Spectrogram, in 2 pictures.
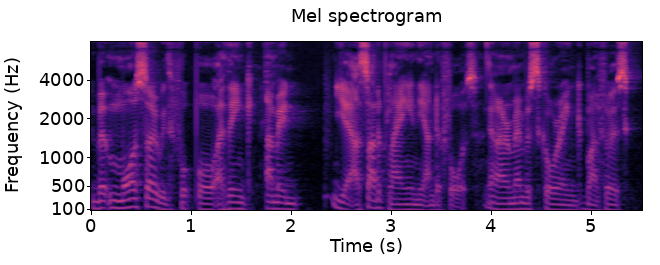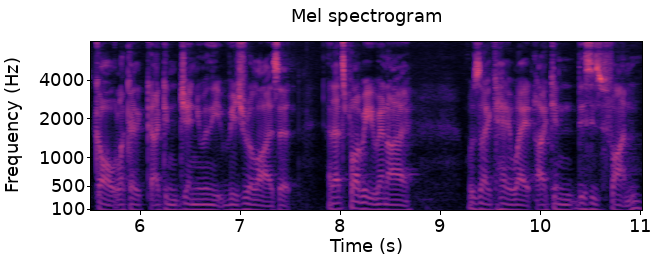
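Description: Fairly quick and very even in loudness, the voice carries an Australian accent with ordinary pitch variation. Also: man, very deep, low pitch for a man. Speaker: podcast guest, football fan. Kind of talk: casual chat.

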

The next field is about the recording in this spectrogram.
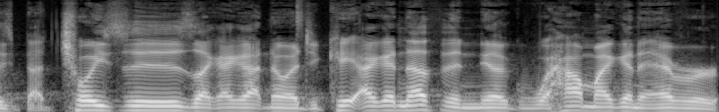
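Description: In a very clean recording with a silent background, a man speaks with an American accent at a very fast pace. His voice sits at a medium pitch with ordinary pitch variation. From California (Lake County, then Bay Area). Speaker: church staff member and graduate student. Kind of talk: testimony.

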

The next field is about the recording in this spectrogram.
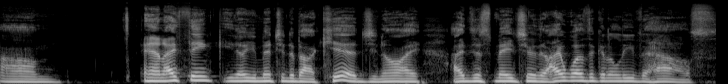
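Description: Speaking in a normal speaking voice at a moderate pace, a man with an American accent has a fairly high pitch and ordinary pitch variation. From Hayward, California (East Bay). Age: 60s. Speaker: truck driver and operators union worker. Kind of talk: personal testimony in interview.

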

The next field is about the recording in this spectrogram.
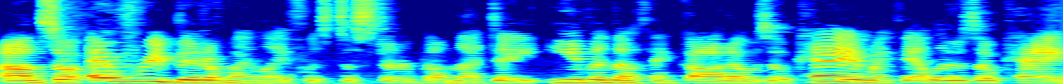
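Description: A woman with an American accent talks at a medium pitch. Her pace is very fast. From Pittsburgh, Pennsylvania. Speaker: licensed counselor and nonprofit director. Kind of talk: interview.

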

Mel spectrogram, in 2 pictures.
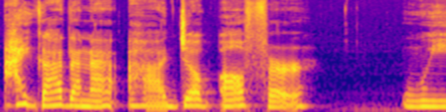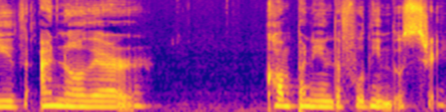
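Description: A woman with a Mexican accent, fairly even intonation, very even loudness and long, frequent pauses, on a very clean recording with a silent background. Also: medium pitch for a woman, fairly slow pace. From Mexico, Hidalgo. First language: Spanish. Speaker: food company executive. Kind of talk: interview. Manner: hesitant, many fillers.

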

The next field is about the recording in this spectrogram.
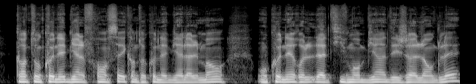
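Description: A man's normal speaking voice of medium pitch at a fairly quick pace, on a very clean recording with a silent background. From Alsace, Sélestat. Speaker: food bank president, retired mayor. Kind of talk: radio interview. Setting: studio.

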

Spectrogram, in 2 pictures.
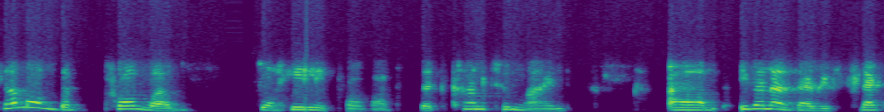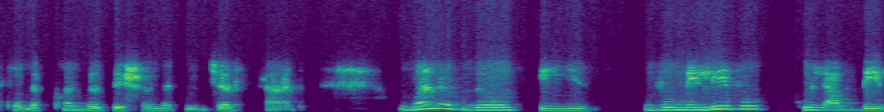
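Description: A woman with a Kenyan accent talks at a fairly slow pace in a medium pitch, her voice swinging very widely up and down. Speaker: business consultant and leadership mentor. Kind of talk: interview.

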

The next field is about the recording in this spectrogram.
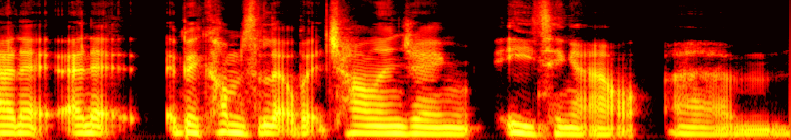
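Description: This woman has a fairly low voice. She speaks with an English accent. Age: 40s. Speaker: nutrition and fertility chef. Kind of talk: casual interview chat. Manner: hesitant, many fillers.

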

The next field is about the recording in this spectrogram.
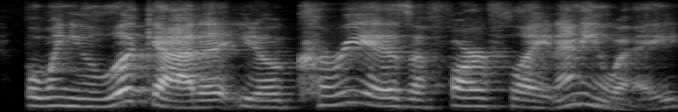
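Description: A woman's normal speaking voice at medium pitch, with ordinary pitch variation. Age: 50s. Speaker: financial advisor podcast host. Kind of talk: solo podcast talk.

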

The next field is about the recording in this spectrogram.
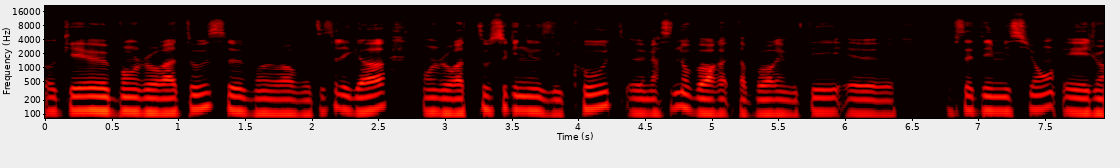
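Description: With a dry, close sound, no echo and a quiet background, a man speaks in a normal speaking voice at medium pitch and a moderate pace, his intonation fairly even. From Madagascar. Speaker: university student. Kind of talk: panel discussion interview.

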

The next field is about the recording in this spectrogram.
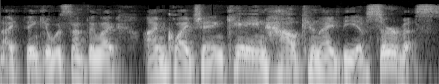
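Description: At a moderate pace, a man with a plain, everyday voice talks at a medium pitch with fairly even intonation. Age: 60s. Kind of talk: casual panel discussion.

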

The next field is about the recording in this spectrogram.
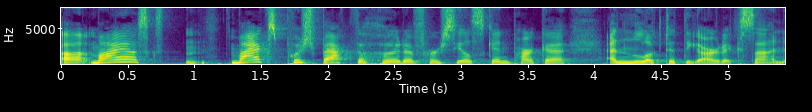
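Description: In an American accent, a woman with an unremarkable speaking voice talks at a moderate pace, medium in pitch with lively intonation. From US, Virginia. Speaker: podcast host. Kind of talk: casual chat.

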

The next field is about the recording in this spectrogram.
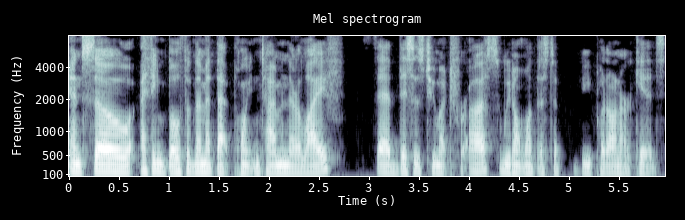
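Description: Her pitch very deep and low and her intonation monotone and flat, a woman is recorded very cleanly against a silent background, the sound dry and close with no echo. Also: fairly quick pace. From Seattle, US Pacific Northwest. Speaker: guest, newlywed wife. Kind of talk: casual interview chat.

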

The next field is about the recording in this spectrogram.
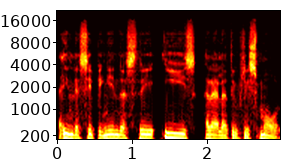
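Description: A man with a Greek accent at medium pitch and moderate pace, dry, close sound with no echo, very clean recording and silent background. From Greece. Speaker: professor. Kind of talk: interview. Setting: studio. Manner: formal.

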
